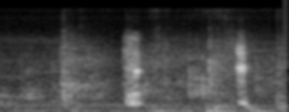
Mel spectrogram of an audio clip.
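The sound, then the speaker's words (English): A dog about to go outside gives two short, sharp yips about half a second apart, fairly quiet, with faint snuffling noises in between. “His dog's about to go outside.”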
